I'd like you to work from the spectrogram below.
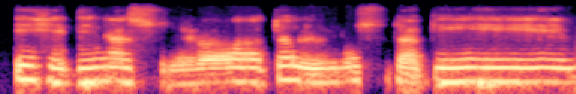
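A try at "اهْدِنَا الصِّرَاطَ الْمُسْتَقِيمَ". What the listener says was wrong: না ইহ, ইহ, এখানে ইহি হয়ে যায়, আমাদের অনেক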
